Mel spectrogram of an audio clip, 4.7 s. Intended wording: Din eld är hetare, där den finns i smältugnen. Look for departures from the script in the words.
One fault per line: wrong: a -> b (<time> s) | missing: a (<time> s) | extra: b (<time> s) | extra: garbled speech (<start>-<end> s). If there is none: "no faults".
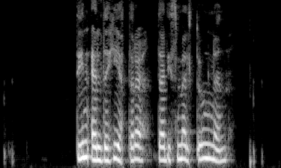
missing: den finns (2.8 s)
